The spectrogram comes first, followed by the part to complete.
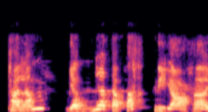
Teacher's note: here all of you tadityanabhisandhaya bha and dha are mahapranaha and here phalam pha is mahaprana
